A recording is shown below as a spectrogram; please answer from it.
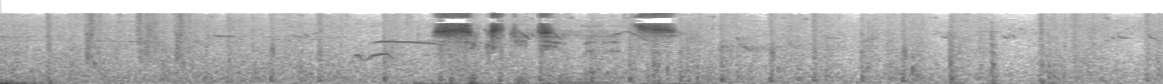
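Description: Horse hooves clip-clop at a steady walking pace in the Black Desert video game, fairly quiet and mixed with ambient game sound and a brief spoken line.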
